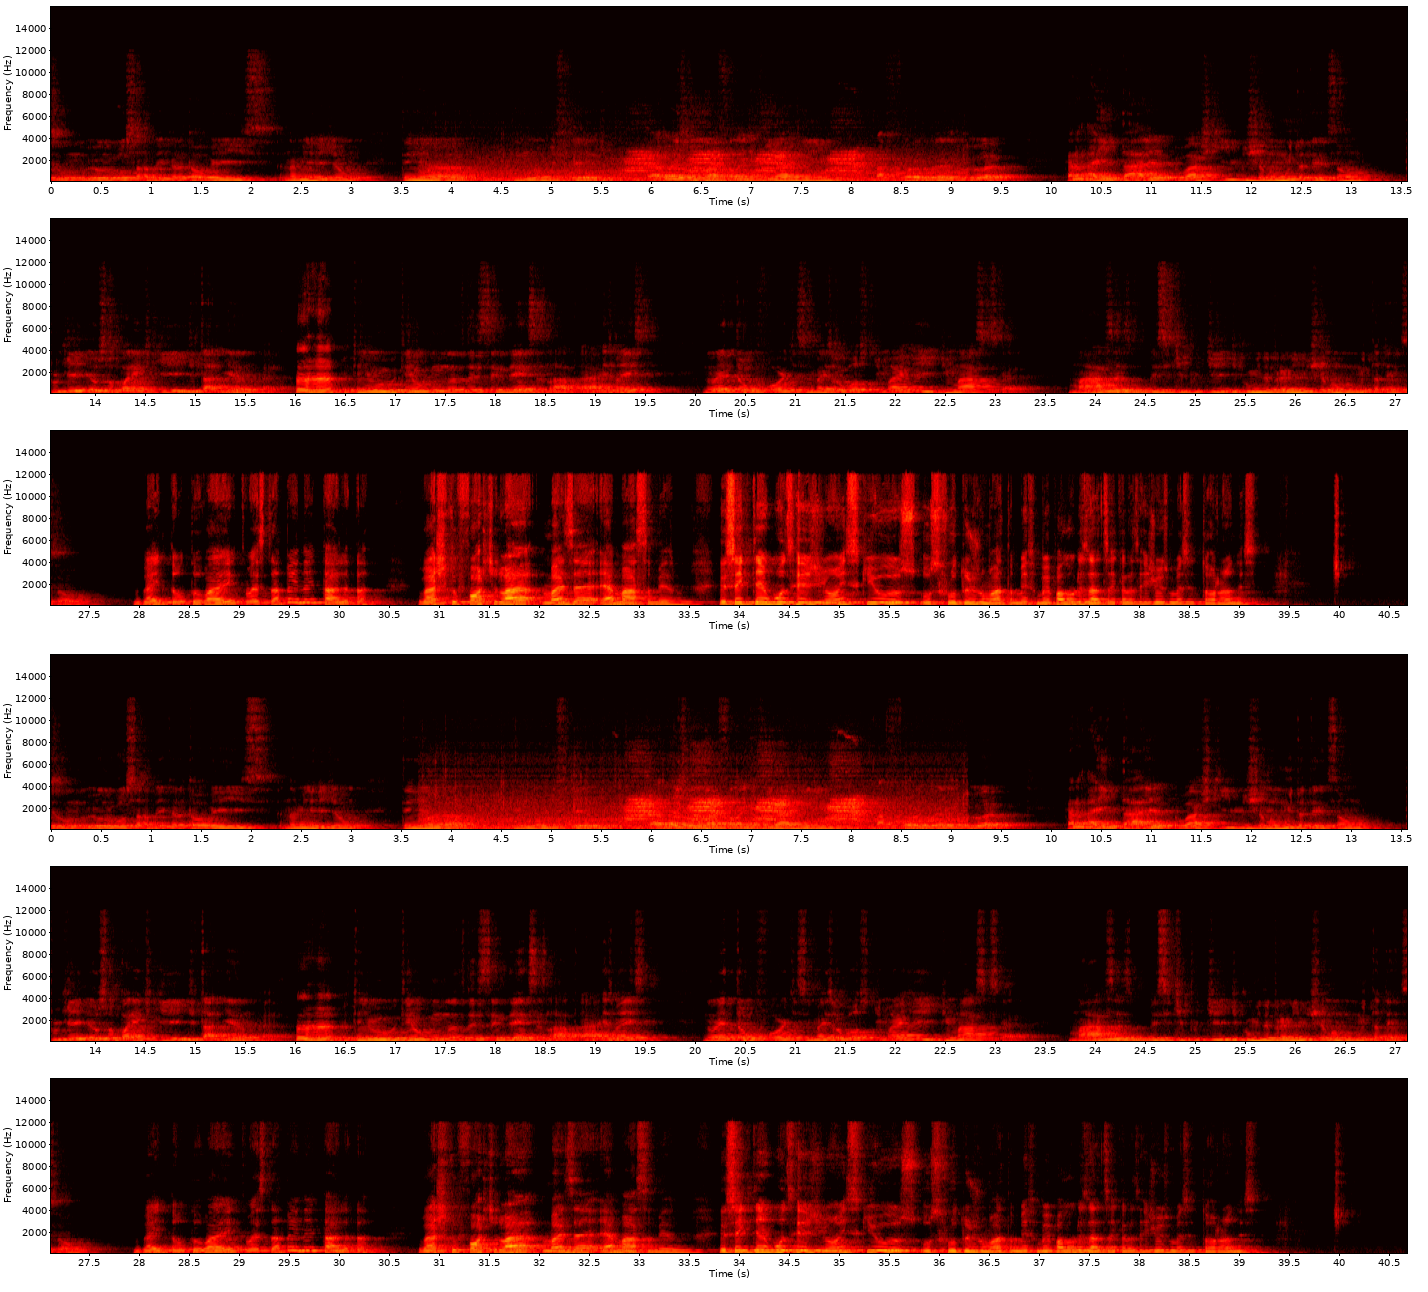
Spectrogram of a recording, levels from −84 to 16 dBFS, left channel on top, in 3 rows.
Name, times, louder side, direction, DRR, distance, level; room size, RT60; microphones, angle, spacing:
voice 1, 0.0-3.2 3.5-4.2 4.6-5.6 5.9-9.6 10.2-13.2 13.6-15.8 16.5-19.5 20.1-23.3 23.7-27.4, equal, 5° left, -2 dB, 6.3 m, -38 dB
Crow, 3.7-9.2, right 4 dB, 60° right, 1.6 m, -41 dB
voice 2, 16.0-16.4 24.0-24.6 28.0-30.3 30.8-39.2 40.0-40.1, left 2 dB, 45° left, 8 dB, 1.9 m, -32 dB
28.0 x 14.0 x 9.6 m, 0.91 s
head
